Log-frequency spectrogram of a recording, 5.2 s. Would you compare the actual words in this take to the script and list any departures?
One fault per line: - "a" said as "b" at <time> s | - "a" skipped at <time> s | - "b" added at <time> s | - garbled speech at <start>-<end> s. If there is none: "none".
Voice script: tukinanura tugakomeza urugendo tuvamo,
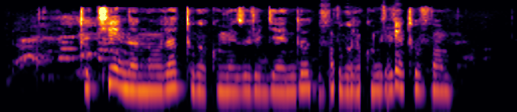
- garbled speech at 3.2-4.0 s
